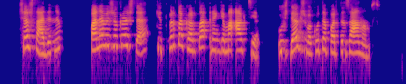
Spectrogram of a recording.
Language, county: Lithuanian, Klaipėda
